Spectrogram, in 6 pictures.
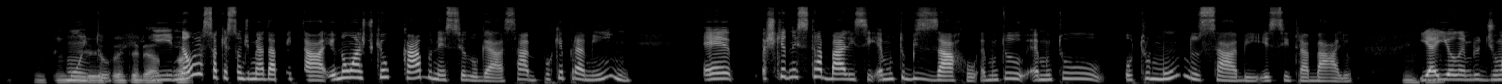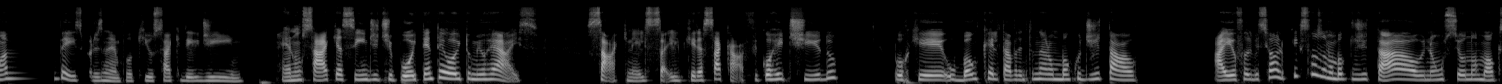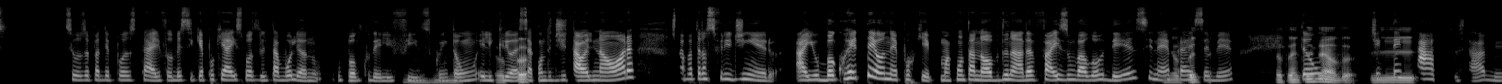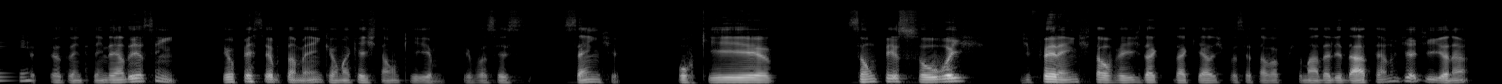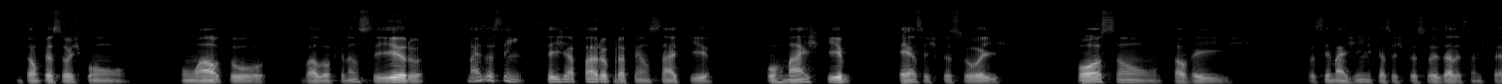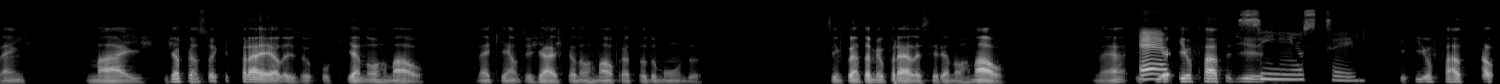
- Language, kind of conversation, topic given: Portuguese, advice, Como você está se adaptando ao novo cargo com mais responsabilidades?
- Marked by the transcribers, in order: static; distorted speech; other background noise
